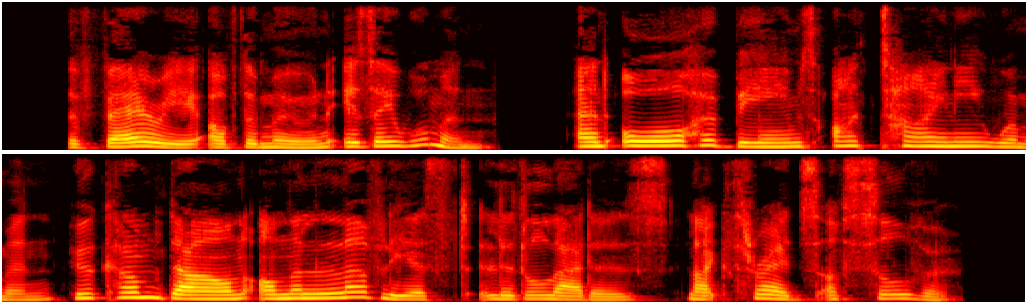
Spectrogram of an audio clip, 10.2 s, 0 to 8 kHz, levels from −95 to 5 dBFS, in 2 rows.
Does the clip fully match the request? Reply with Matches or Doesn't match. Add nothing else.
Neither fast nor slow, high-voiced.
Matches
